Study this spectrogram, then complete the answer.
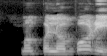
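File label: "mempelopori", Malay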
